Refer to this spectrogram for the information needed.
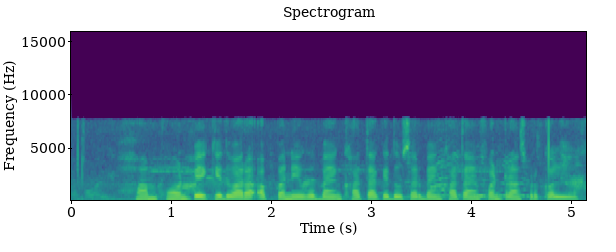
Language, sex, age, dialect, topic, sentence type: Magahi, female, 51-55, Western, banking, statement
